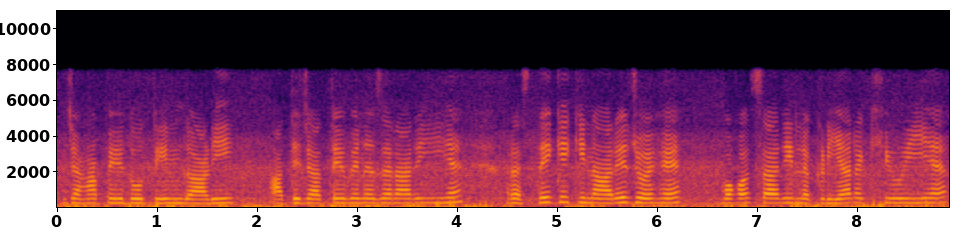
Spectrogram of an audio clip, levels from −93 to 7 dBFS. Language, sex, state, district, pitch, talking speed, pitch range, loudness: Hindi, female, Bihar, West Champaran, 250 Hz, 155 wpm, 245-255 Hz, -15 LUFS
